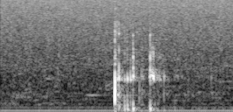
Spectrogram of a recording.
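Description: Steady low electrical hum from the stage sound system. About a second in come three quick, short knocks.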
